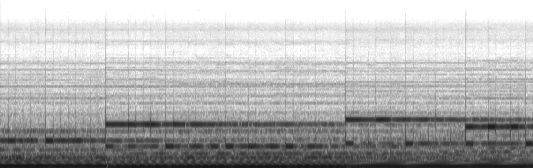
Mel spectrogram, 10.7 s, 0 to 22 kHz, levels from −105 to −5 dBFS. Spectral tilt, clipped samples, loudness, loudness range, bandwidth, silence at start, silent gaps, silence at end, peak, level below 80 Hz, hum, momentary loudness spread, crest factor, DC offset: -12 dB/octave; under 0.1%; -21 LUFS; 1 LU; 1.5 kHz; 0 s; none; 0 s; -8 dBFS; -18 dBFS; none; 2 LU; 10 dB; under 0.1%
